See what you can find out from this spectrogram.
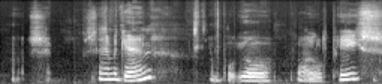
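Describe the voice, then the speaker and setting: Speaking very slowly, a woman with a British accent uses lively intonation. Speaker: cardmaking crafter. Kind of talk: tutorial. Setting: home craft room. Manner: quiet, hushed.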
